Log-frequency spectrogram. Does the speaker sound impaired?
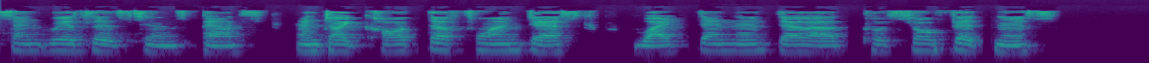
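Yes: cerebral palsy; cause: slightly wrapped around neck, affects balance, speech, coordination, childhood walker, wheelchair, crutches, leg braces, helmet, frequent falls.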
